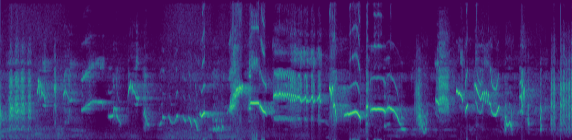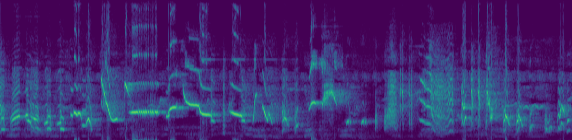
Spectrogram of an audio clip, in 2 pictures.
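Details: Fighting song of an Oriental magpie-robin, used as a mental test to boost breeding drive of contest birds before competing; continuous varied high whistles, buzzy notes and quick slurred phrases, loud and dense throughout.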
